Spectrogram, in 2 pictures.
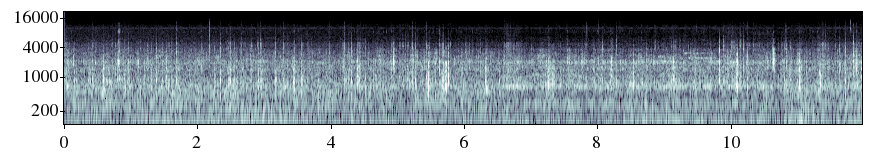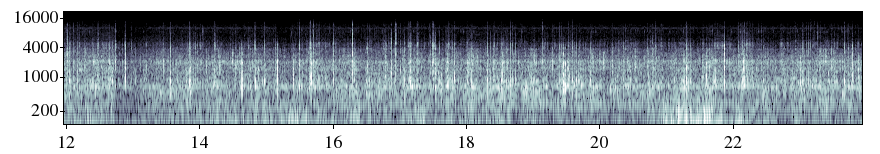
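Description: Bicycle rolling over a rough path and concrete paving slabs, picked up by a handlebar-mounted action camera: steady tyre and wind noise with frequent small rattles and knocks from bumps. A low rumble swells near the end.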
